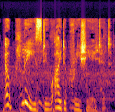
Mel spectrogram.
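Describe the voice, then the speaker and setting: A woman's voice: mid-range voice, wildly swooping pitch, measured pace. A woman voicing a blunt, haughty, short-tempered young mistress in an anime game. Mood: matter-of-fact. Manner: blunt, snappish. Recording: music behind the voice.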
